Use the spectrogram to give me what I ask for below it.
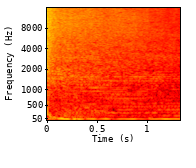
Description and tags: HardcoreKick Seq03 10
A distorted hardcore kick
hardcore, kick, one-shot, distorted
